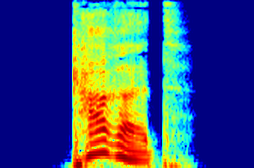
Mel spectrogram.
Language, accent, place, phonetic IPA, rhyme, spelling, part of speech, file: German, Germany, Berlin, [ˈkaʁət], -aʁət, karret, verb, De-karret.ogg
- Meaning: second-person plural subjunctive I of karren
